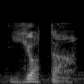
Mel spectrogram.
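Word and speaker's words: γιώτα: under that is called yota yota and yota is just its name its sound is a long e okay like we might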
